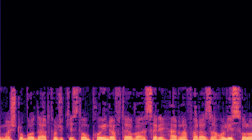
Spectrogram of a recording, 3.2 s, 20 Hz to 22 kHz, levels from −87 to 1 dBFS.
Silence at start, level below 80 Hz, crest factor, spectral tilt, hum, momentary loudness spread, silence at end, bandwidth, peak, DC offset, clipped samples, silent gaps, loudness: 0 s; -48 dBFS; 12 dB; -6.5 dB/octave; none; 4 LU; 0 s; 8.8 kHz; -4 dBFS; under 0.1%; under 0.1%; none; -17 LUFS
